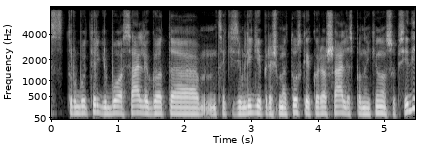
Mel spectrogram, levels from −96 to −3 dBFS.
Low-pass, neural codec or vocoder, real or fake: 7.2 kHz; none; real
